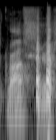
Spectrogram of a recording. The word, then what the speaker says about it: Grosvenor: We have a Grosvenor Street in London. The way you pronounce it, like everyone who comes to London, it's Grosvenor Street. It's like, no, it's pronounced Grosvenor Street.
